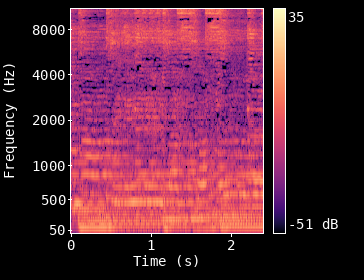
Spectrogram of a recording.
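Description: Live music: a woman singing a ballad to electronic keyboard accompaniment, with sustained organ-like chords.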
